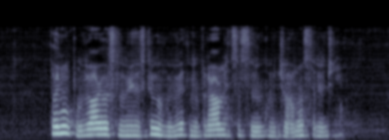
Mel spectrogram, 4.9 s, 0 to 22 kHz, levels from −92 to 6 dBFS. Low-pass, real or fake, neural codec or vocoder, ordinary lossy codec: 9.9 kHz; fake; autoencoder, 22.05 kHz, a latent of 192 numbers a frame, VITS, trained on one speaker; none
